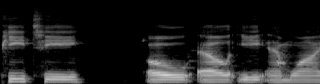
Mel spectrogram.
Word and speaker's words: Ptolemy: general put you know Ptolemy but the here's an example the P is actually silent so to Louis's question there so it's it's spelled in our alphabet PT o le my or now in our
